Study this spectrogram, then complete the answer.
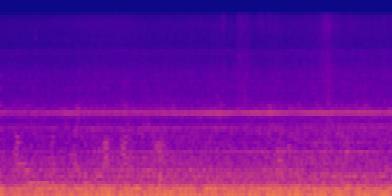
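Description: A bus engine hums steadily from inside the cabin.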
